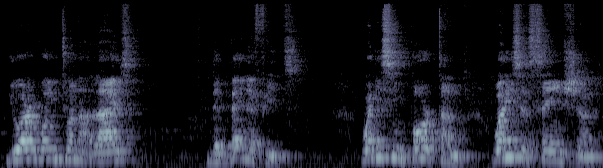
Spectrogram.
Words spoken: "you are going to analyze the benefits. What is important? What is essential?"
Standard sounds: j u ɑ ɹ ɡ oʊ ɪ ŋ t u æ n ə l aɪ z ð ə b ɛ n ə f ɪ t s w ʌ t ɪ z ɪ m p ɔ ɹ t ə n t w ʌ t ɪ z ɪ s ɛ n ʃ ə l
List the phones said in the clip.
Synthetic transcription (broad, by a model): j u ɑ ɹ ɡ oʊ ɪ ŋ t u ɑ n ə l aɪ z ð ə b ɛ n ə f ɪ t s w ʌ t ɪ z ɪ m p ɔ ɹ t ə n t w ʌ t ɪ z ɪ s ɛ n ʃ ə l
